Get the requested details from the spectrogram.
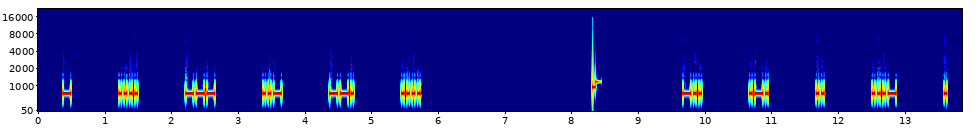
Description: Morse code, heard as a keyed tone, about 30 wpm, spaced as for 10 wpm, 700 Hz. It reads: THOUGH DRIVE
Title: 6x Character Spacing - Top 500 Words - 30wpm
